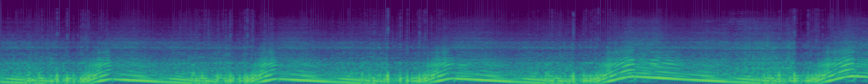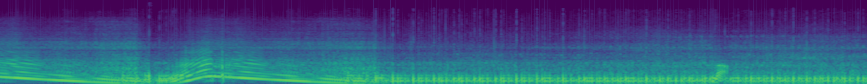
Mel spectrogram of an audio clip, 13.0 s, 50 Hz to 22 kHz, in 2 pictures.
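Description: A Honda CBR 600 RR fitted with a Leovince SBK exhaust and its baffle revs hard about six times in a steady rhythm, each blip rising and falling sharply, then settles into a loud, even idle close by.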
